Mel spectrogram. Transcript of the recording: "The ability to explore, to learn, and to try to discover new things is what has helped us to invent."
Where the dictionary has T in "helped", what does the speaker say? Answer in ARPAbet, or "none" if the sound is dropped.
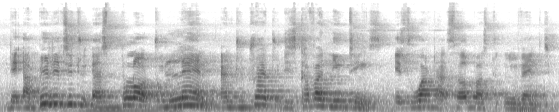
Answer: none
